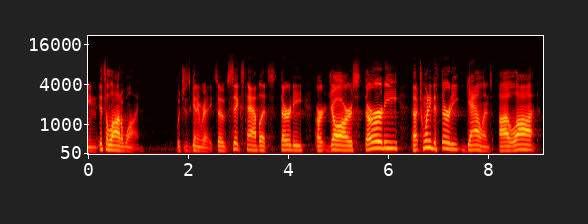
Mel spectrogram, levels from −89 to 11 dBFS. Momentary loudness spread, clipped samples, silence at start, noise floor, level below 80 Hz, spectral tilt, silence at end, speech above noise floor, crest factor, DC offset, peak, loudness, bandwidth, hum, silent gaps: 14 LU; under 0.1%; 0 s; -74 dBFS; under -90 dBFS; -6 dB/octave; 0.2 s; 47 dB; 20 dB; under 0.1%; -8 dBFS; -27 LUFS; 9.6 kHz; none; none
